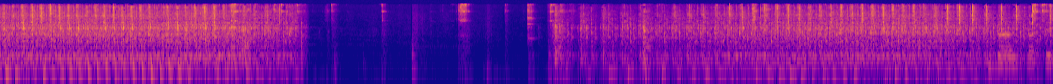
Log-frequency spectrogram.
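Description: A sewing machine stitches a salwar belt in fast, rhythmic bursts, stops for a stretch of brief isolated clicks, then resumes its steady running stitch at close range.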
